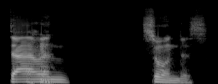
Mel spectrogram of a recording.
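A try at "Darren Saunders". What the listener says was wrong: Saunders. I think Saunders is a U. I think you just say Saunders. You don't say Sanders at all, do you? You can't say Sanders.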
